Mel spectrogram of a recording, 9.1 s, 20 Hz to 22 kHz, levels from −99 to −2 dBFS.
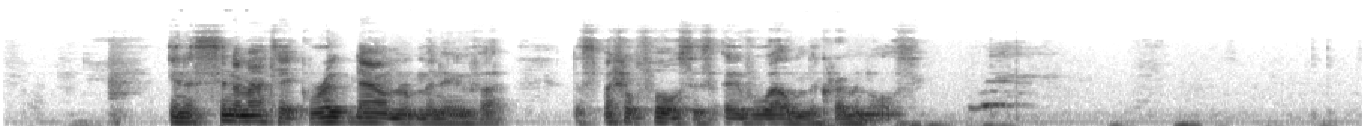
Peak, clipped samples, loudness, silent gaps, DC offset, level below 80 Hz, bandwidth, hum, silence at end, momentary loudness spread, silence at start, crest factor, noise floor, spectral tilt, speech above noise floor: -6 dBFS; under 0.1%; -22 LUFS; none; under 0.1%; -52 dBFS; 9.2 kHz; none; 1.1 s; 20 LU; 0.75 s; 18 dB; -65 dBFS; -6 dB/octave; 43 dB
